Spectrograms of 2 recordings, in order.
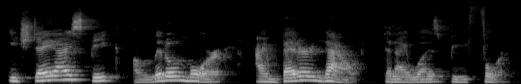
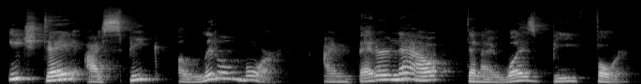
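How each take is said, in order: First: It is said with less confidence. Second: It is said with more confidence.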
